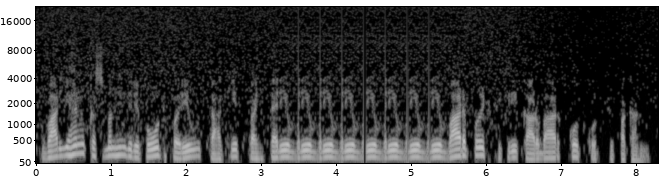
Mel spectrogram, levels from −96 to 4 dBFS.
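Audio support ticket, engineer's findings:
Overdone noise removal, whole clip. Background near-silent between phrases, scattered twinkling specks. Probable component: noise reduction stage set far too aggressive. Bands close to its noise estimate are pulled down hard or gated off, taking low-level speech detail with them. Spectrogram: empty black floor dotted with isolated short bright flecks, speech harmonics ragged and patchy at their quiet edges.

CD stuck on one turn, 3.51 to 5.54 s, starting right after "پٔرِو تاكہِ تۄہہِ ترِ". Fast even stutter, the same 0.29 s segment repeating seven times with a brief mute at each jump. Probable component: CD source with a scratch sending the laser back one track per revolution. Waveform: seven identical blocks separated by thin near-flat gaps. Spectrogram: one pattern tiled at regular spacing.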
